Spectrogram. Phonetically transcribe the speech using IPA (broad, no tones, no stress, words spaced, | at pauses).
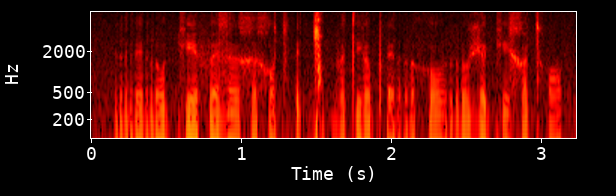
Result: riru kʲe fezɘxɘ xot͡sʼeɡ͡ǀobɘ tjɘpʼerʊ hou̯ru ʒəkʲexœtʰo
